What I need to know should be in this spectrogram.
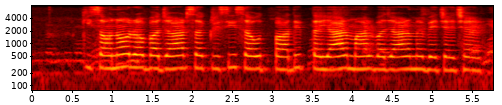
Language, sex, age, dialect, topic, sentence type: Maithili, female, 46-50, Angika, agriculture, statement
